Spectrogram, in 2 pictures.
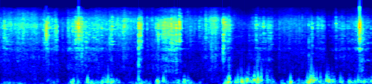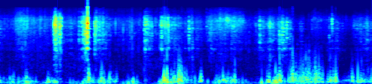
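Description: A coa's flat metal blade chopping and scraping into dry, clumpy soil again and again, with clods knocked loose, as a seed hole for maize is dug by hand. The strokes are irregular, lighter at first and heavier, duller thuds from about two seconds in.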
